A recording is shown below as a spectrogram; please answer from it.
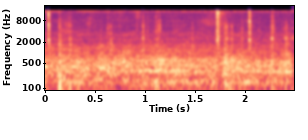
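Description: Steady background chatter of a busy exhibition hall, with a few sharp clicks: two just after the start and one near the end. The clicks come from a Sachtler Flowtech carbon-fibre tripod leg being moved through its angle-lock positions.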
